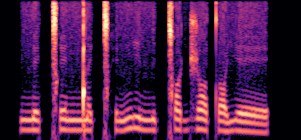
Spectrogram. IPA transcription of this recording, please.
nɪǀe ŋ͡ǃeǀʰɪŋin̪i ǀɔd͡ʒɔtɔ je

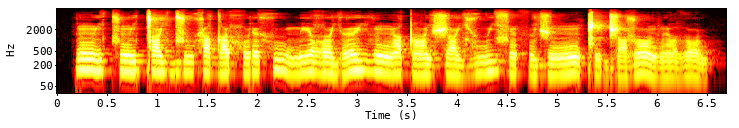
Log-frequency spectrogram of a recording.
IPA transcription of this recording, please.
ɾũːjt͡sũj ǀɒjd͡zuxɪdˤɪ χʷəɾəxu mɪ ʁʷʌjəːj lũːjtˤũj ʒɒjɣuj sə̃θʊjʒũː ǁɪd͡ʒɒzˤũ βə̃jðˤu

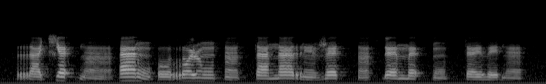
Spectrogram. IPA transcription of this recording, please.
ræ˨t͡ɕɛ˦ʔdæ̃˨ | æ˦ɾõ˨ʔɤ˨rɤ˦ ɭõ˦ tæ̃˨tːæ˦næ˦rẽ˨ ʐɛ˦tːæ̃˨˦ʔɗɛ˦ mɛ˦ʔk͡põ˨ tːɛ˦e̯ðe˦dɛ̃˦

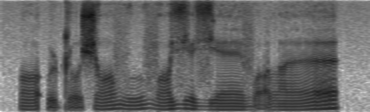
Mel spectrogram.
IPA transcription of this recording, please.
ɔʔṵʈo̰ ʃɔ vu vɔzʲɜ zʲɛːvɔ̰ lˠɜː

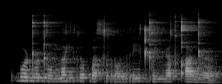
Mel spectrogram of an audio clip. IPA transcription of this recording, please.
ɠo˦ɖo˦ɖo˨ n̪ɐ˦jrʊ˦ɓɐ˨xro˨ ri˦d ɖʊ˦jnʏ˦dqʼe˦ ɖœ˨

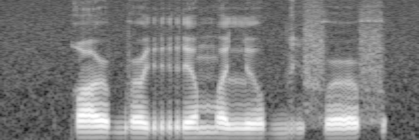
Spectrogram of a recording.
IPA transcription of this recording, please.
qʷə˞bə˞ rʲɐmɐ lʲo bif ə˞f

